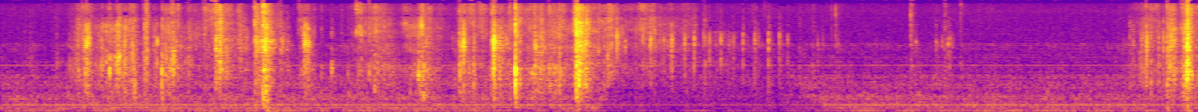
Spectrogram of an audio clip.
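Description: Faint crinkling and clicking of press-on nail boxes and their packaging being handled. The handling runs for about five seconds from a second in, goes quieter, then gives a few more clicks near the end.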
